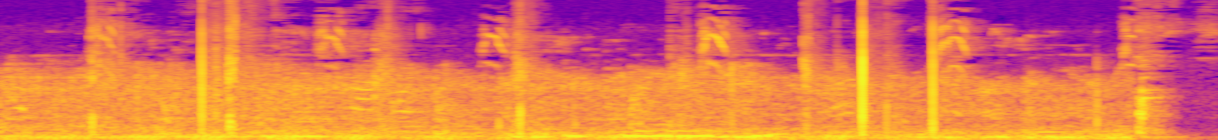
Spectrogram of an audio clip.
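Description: A bird calling over and over in short, arched chirps about twice a second, over a steady low rumble, with a few sharp clicks, the sharpest about four seconds in.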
